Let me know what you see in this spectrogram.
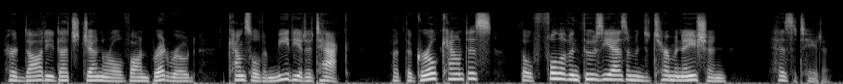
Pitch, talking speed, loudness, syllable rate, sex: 190 Hz, 140 wpm, -17 LUFS, 6.2 syllables/s, female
